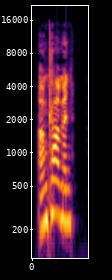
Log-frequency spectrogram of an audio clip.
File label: im with you, teengirl; source engine; left 4 dead 2; survivor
